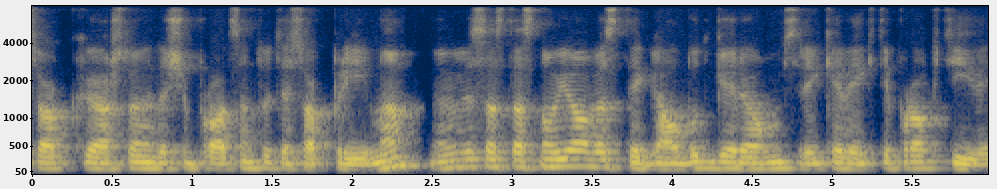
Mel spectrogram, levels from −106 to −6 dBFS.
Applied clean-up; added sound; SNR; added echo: none; none; none; none.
